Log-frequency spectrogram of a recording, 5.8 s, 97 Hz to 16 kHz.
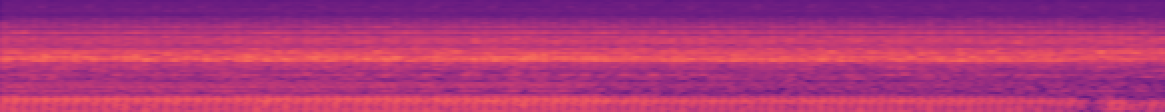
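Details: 1958 BSA C12 single-cylinder on a road test after a misfire fix; the misfire had earlier caused a breakdown, and the battery tested fine at 6.3 V. Even thumping at about four beats a second, steady and smooth with no missed beats. Sounds like it used to: normal running.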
